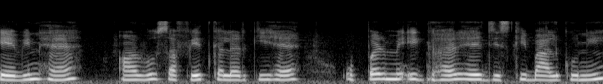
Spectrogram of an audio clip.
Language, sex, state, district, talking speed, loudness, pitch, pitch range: Hindi, female, Uttar Pradesh, Budaun, 160 wpm, -15 LUFS, 220 Hz, 210-235 Hz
